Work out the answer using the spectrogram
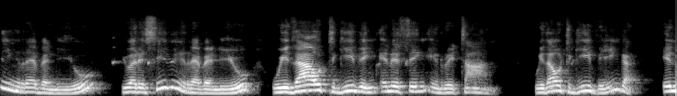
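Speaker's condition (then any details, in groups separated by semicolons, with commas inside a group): No condition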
